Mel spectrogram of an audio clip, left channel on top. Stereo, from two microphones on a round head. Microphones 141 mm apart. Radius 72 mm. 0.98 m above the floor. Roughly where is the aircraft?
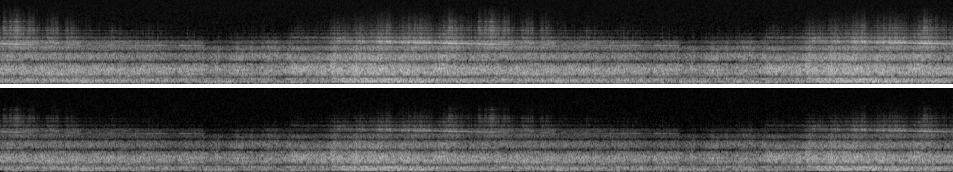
Left.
